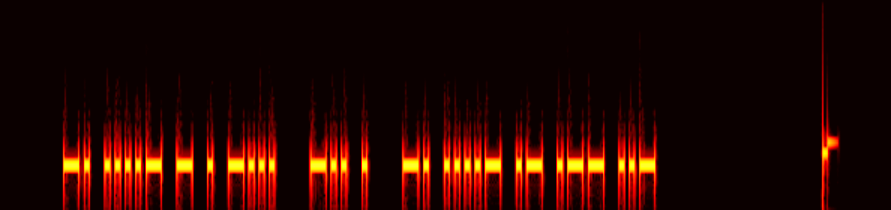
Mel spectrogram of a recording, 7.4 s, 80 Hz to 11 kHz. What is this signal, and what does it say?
Morse code, heard as a keyed tone, about 28 wpm, 700 Hz. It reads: N4TEB DE N4AWU
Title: USA Callsign DE Callsign - 5 Characters - 28wpm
